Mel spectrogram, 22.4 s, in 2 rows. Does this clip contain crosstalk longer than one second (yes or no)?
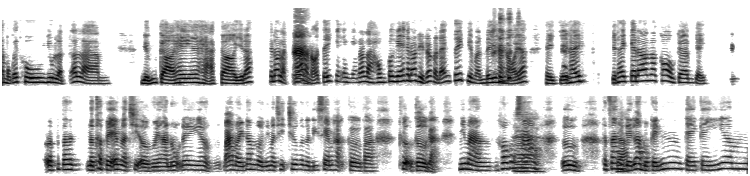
no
